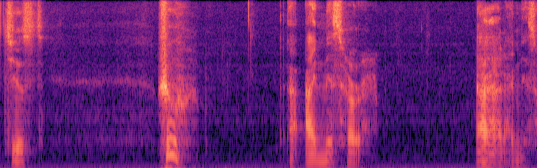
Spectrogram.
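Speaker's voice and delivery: trying not to get emotional. Talking about missing their mom, the speaker is holding back emotion. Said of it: "I'm trying not to get emotional".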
